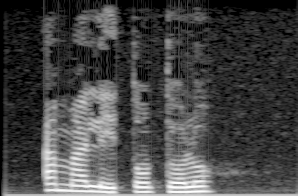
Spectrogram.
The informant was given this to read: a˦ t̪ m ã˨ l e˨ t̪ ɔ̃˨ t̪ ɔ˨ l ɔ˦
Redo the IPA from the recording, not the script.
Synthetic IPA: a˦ m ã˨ l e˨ t̪ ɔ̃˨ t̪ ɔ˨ l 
